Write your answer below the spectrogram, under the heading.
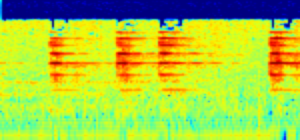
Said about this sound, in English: When you're coming out to see her, I ring the bell, special light, like this. Yeah, that's the way I know her. And that way she knows you're on the car. And then, on the nights when you ain't coming, I ring the bell like this.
